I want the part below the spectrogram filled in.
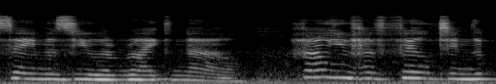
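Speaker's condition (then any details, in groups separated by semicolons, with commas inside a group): Cerebral palsy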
